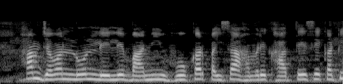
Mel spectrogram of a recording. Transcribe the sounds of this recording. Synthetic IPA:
hɐmd͡ʒɐʋənloːnleːlebaːniɦoːkəɾpɐɪsaɦɐmɾekʰaːt̪esekɐʈi

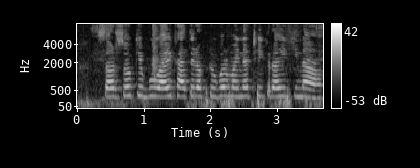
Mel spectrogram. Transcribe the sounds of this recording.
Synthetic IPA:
səɾsokebuaɾikʰat̪iɾək̚ʈubəɾməɦinaʈʰikɾəɦikina

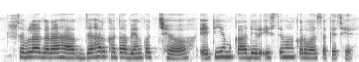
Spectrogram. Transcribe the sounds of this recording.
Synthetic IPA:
səblaɡəɾaɦəkd͡ʒaɦəɾkʰət̪abẽŋkət̪̚t͡ʃʰəeʈiemkaɾɖeɾɪst̪eməɳkəɾʋasəket͡ʃʰe

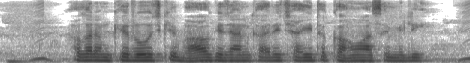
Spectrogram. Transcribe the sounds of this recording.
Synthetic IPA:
ɐɣəɾɦɐmkeɾoːd͡ʒkebʱaːwked͡ʒaːnkaːɾit͡ʃaːɦit̪okɐɦwãsemɪliː

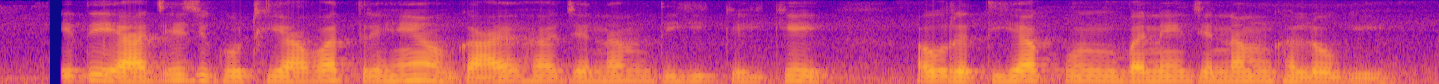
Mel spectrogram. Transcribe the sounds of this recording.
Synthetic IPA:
eːd̪eaːd͡ʒeːd͡ʒɡoːʈʰijaːʋət̪ɾɐɦẽõɡaːjɦɐd͡ʒɐnəmd̪iɦikəɦike | əʋɾɐt̪iɦakʊnbɐned͡ʒɐnəmɡʱɐloːɡiː

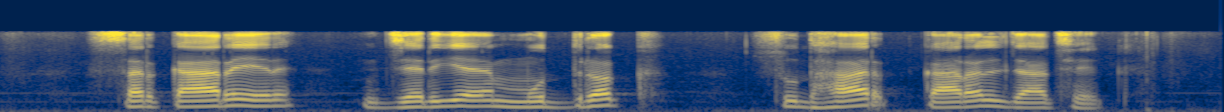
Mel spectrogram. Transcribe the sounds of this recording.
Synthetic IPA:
səɾkaɾeɾ | d͡ʒəɾijəmud̪ɾək | sud̪ʱaɾkaɾəld͡ʒat͡ʃʰek

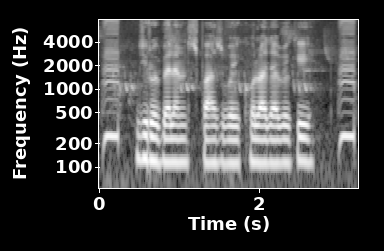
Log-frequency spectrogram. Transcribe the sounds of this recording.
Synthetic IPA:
d͡ʒiɾobɛlənspas̬bəikʰolad͡ʒabeki

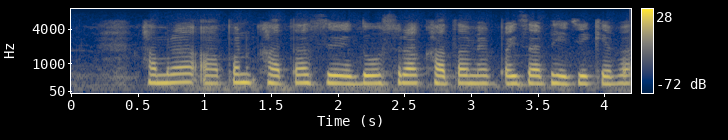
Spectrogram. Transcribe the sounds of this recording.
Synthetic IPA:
həmɾaʔaːpənkʰaːt̪ased̪oːsɾakʰaːt̪amẽpəɪsabʱeːd͡ʒekebaːd̪

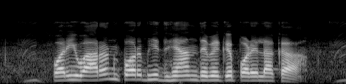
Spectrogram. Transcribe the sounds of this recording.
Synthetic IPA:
pʌɾiwaɾʌnpʌɾbʱid̪ʱjand̪ebekepʌɽelaka̰

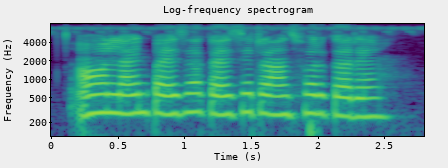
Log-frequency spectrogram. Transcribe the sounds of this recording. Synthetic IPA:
ɔːnlaːɪnpɛːsakɛːseʈɾãːnspʰəɾkəɾẽː

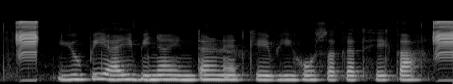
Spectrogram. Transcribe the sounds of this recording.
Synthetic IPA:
juːpiaːibɪnaɪɳʈəɾneːʈkebʱiɦosəkət̪ɦekaː

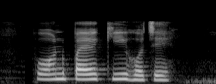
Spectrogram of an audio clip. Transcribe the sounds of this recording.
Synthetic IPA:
pʰoːnpəkiɦoːt͡ʃeː

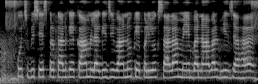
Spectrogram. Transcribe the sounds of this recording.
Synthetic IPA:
kʊt͡ʃʰbɪseːspɾəkaːlkekamləɡid͡ʒiʋaːnõkepɾəjoːɡsaːlamẽbənaːbəlbʱild͡ʒaɦɛː

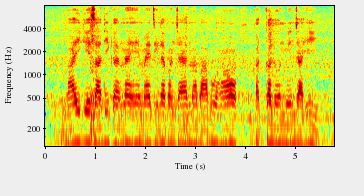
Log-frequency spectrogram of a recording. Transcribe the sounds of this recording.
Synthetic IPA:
bʱaːikesaːd̪ikɐɾnaɦɛ̃mɛ̃d͡ʒɪlapɐ̃ɲʲt͡ʃaːjət̪mẽbaːbuɦãõ | kɐt̪kaloːnmɪnd͡ʒaːɦiː

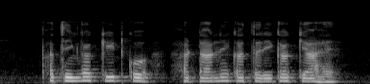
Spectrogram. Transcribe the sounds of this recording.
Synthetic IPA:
pʰɐt̪ɪ̃ŋɡakiːʈkohɐʈaːnekat̪ɐɾiːkakjaːɦɛː

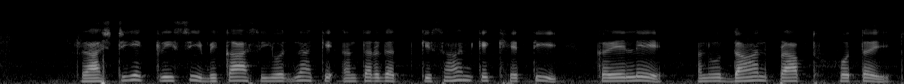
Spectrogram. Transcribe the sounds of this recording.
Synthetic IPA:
ɾaːʃʈɾijəkɾiʃiʋɪkaːsjoːd͡ʒnakeʔə̃nt̪əɾɡət̪kɪsaːnkekʰeːt̪i | kəɾeːle | ənud̪aːnpɾaːp̚t̪hoːt̪əi

